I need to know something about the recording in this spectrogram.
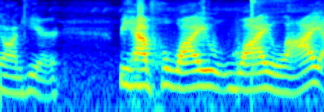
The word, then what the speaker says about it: Wailai: here we have hawaii why lie i think that's how you pronounce it it's w-a-i-l-a-i um can i just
